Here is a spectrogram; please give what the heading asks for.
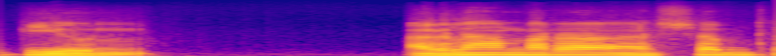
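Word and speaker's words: puisne: Pronunciation ध्यान से सुनिएगा, प्यून।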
